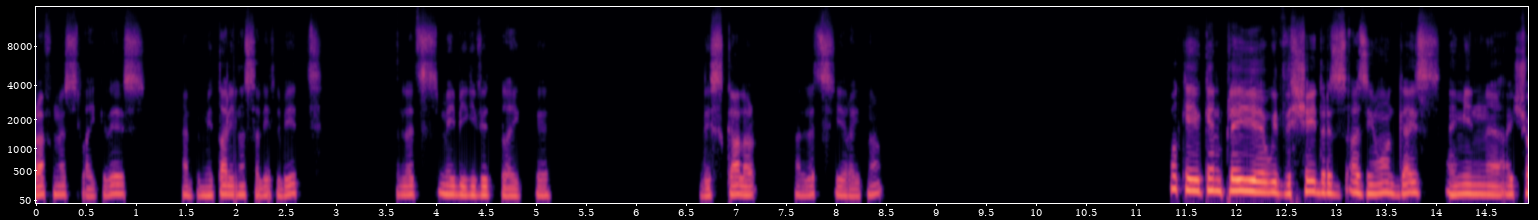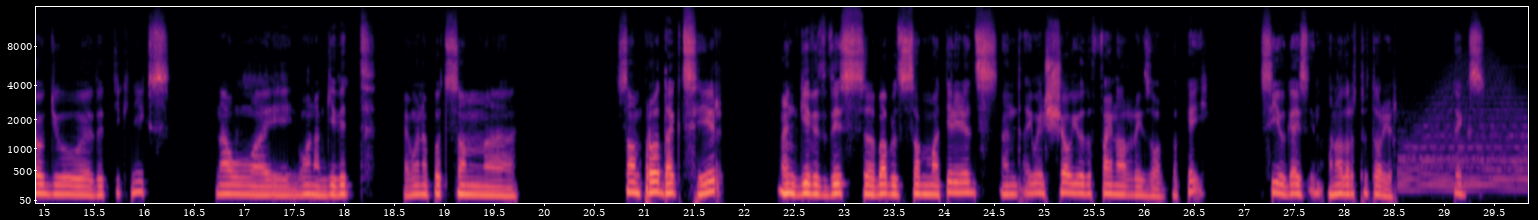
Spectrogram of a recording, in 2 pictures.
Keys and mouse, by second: 1.0-3.1 drag, 3.4 click, 7.9 click, 8.5 space, 11.3 space, 14.6 KP_Decimal, 20.3 z, 20.9 click, 21.4 drag, 22.0 click, 22.6 z.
